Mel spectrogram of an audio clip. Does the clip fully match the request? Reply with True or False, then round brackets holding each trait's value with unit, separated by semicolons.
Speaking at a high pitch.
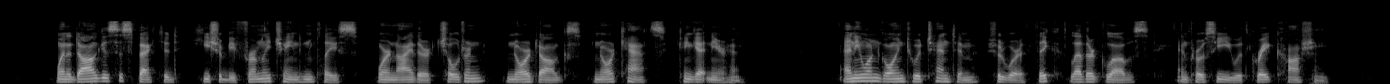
False (115 Hz)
